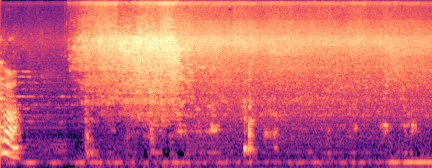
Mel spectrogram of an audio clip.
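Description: Onion, garlic and spice masala sizzling in hot oil with a little added water in a non-stick kadai, stirred with a wooden spatula. The sizzle starts about a second in, is loudest soon after, then settles to a steady sizzle with a few light scrapes.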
